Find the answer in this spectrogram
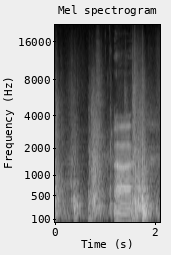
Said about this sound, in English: If you're hearing that in the back, that is some creaky stairs.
